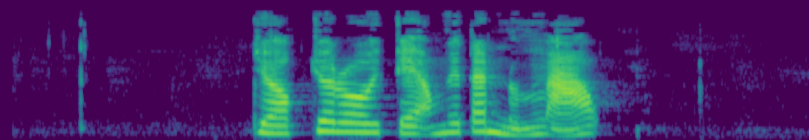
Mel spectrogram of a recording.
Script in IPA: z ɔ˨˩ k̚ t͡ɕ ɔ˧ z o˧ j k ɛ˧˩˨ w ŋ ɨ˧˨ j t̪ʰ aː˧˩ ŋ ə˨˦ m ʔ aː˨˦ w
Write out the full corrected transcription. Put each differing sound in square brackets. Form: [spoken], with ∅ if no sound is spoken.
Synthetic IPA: z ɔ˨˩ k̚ t͡ɕ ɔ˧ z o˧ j k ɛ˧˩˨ w ŋ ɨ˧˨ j [t̪] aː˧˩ [n] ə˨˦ m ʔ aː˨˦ w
